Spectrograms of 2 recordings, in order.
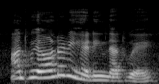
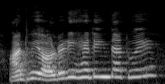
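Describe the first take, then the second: First: "already" peaks, then the pitch drops away; quick question, falling after "already heading"; repeated rhetorical question. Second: "Aren't we already heading that way?" climbing high and loud to the end; high, louder question with a rise through "that way"; rising rhetorical question. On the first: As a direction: say it fast, letting "that way" come down. Repeats her question with another tune. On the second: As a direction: push "heading that way" up in pitch as a challenge. Pointed question after reading the message. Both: Real, not acted.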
